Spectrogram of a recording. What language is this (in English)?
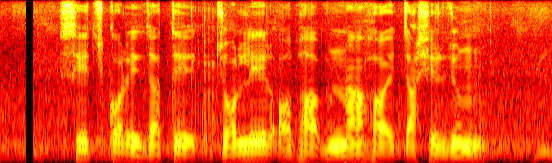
Bangla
